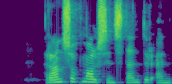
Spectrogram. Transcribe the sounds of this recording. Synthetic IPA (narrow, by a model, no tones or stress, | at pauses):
ransɔwhkmawlsɪnst̪ɛnt̪ʏɾɛnː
